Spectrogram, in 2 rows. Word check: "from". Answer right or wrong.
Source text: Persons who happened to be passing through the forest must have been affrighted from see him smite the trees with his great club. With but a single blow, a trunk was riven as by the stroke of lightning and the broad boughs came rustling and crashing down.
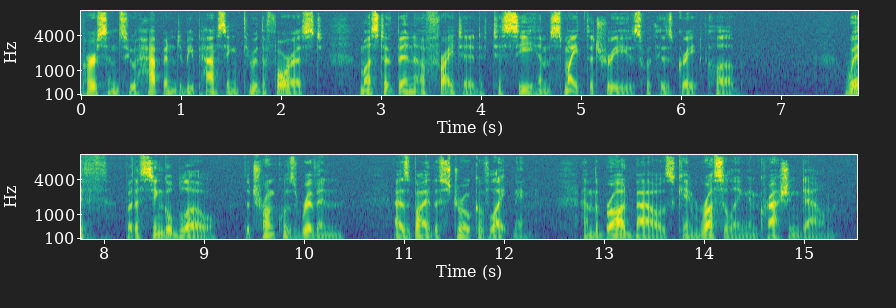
wrong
